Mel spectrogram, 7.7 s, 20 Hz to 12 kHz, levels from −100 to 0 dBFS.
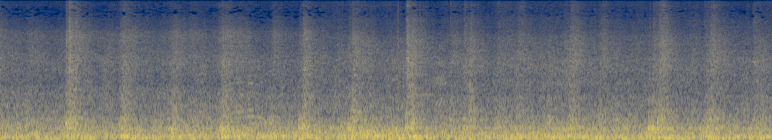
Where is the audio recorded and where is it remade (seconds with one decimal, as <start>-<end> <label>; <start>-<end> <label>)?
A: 0.0-4.2 remade; 4.2-4.9 recorded; 4.9-6.5 remade; 6.5-7.1 recorded; 7.1-7.7 remade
